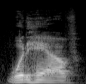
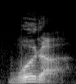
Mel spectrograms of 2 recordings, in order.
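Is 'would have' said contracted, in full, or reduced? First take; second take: full; reduced. First: Both words are said fully and separately. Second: It is quickly reduced to woulda.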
